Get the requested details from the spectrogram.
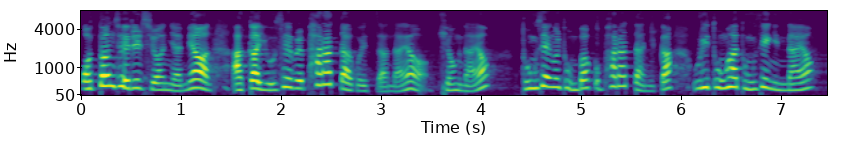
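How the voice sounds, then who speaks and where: A woman leads children through a Sunday school sermon in a church classroom, quizzing them and guiding them in call-and-response. Her high voice moves a little fast, with hardly any pauses.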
